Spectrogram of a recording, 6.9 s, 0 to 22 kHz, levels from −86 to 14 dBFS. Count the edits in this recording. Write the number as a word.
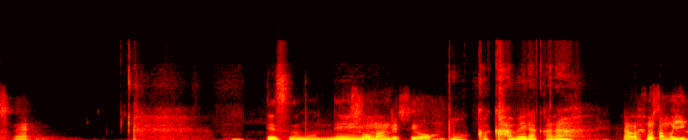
two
